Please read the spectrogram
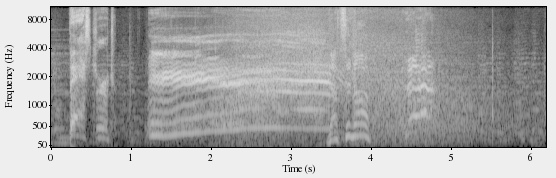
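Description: A man's long yell, rising in pitch and then held for about two seconds, followed by two short grunts, over a dramatic orchestral score. It is a fighter's battle cry and effort sounds in a sword duel.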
